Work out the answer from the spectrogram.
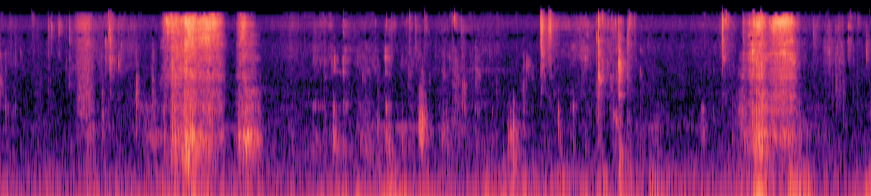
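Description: A person chewing soft steamed momo dumplings: wet, squishy mouth sounds in irregular bursts, louder about two and three seconds in and again near the end.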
